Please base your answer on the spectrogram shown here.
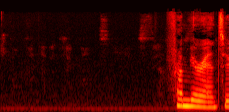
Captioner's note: speaking french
